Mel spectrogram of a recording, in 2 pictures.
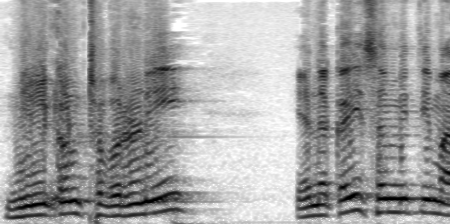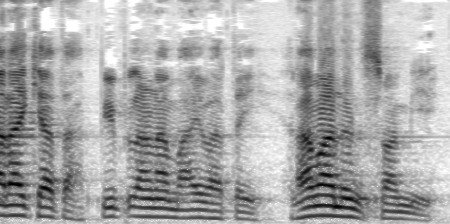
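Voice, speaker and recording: A man with a fairly high, warm voice speaks at a moderate pace. He is a swami offering a scripture discourse, full of folksy storytelling and questions directed at the hall.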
